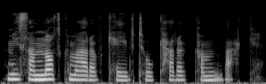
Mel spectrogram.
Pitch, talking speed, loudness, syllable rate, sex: 210 Hz, 225 wpm, -19 LUFS, 5.4 syllables/s, female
